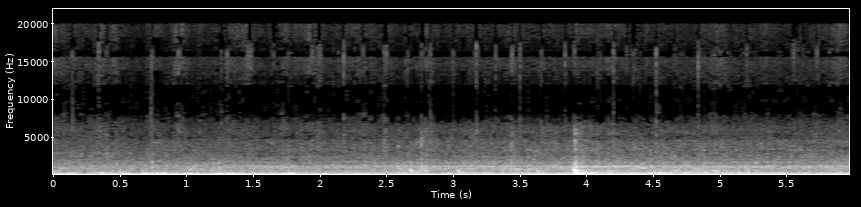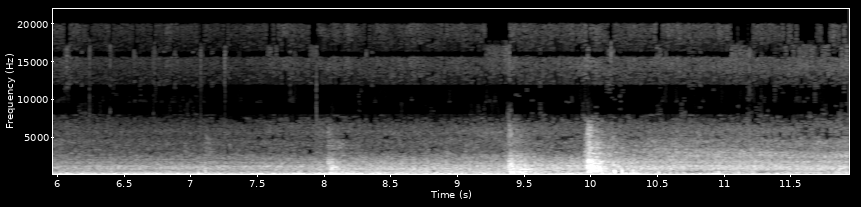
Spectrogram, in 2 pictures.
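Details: Steady low vehicle rumble with faint speech and a few scattered clicks, and no animal voice.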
